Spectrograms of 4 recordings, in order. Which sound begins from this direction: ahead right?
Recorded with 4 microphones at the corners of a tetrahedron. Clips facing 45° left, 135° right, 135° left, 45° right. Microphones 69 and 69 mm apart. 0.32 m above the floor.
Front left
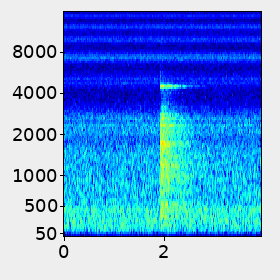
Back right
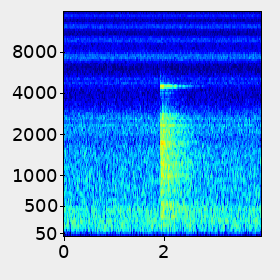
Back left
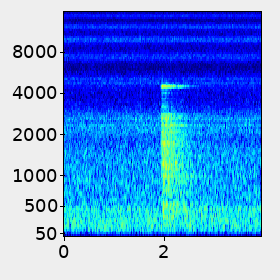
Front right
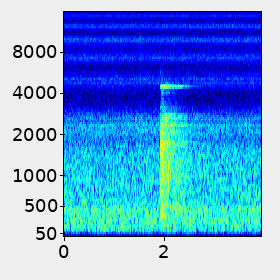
A piano, at 1.9 s.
